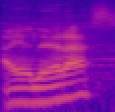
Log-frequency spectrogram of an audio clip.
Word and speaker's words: hieleras: Hieleras?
